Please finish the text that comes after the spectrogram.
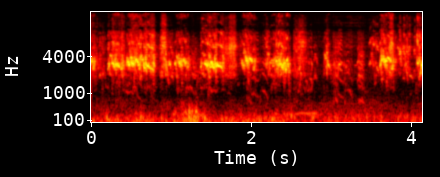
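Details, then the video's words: Breeding pair of budgerigars chirping in pulsing bursts of high, grating warble, each lasting under a second, with small gaps between. "Amazing budgie chirping sounds | budgies breeding pair"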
